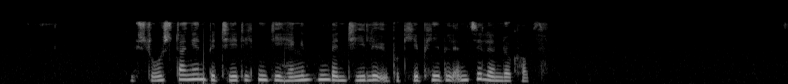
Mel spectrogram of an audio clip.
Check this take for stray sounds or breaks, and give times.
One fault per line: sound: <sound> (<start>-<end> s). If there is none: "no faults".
no faults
